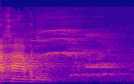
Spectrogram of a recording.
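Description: A man lecturing into a microphone, his last word drawn out into a long, wavering tone that fades away.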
